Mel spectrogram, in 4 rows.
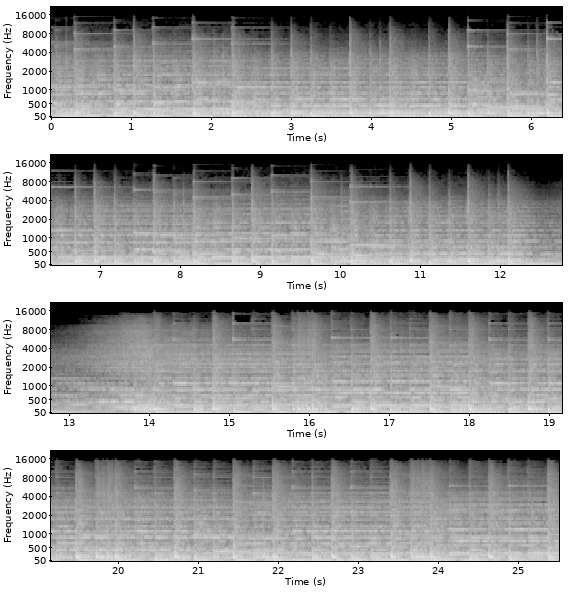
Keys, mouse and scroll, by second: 1.5-2.2 scroll down 3, 2.6 click, 3.5 scroll up 2, 4.3 g, 4.6 f, 5.7-7.1 drag, 7.1-7.4 scroll up 2, 8.1-13.2 drag, 13.2 f, 14.5-16.3 drag, 16.3-16.9 scroll down 4, 17.4 click, 18.1-18.6 scroll up 4, 19.2 f, 22.5-25.5 drag.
